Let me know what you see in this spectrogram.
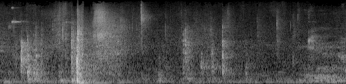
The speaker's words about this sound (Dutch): En dan doe ik hier een deur open. Kijk, oh nee, ik heb er twee handen ervoor nodig.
